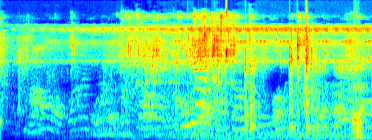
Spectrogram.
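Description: Water pours into a pot and splashes.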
